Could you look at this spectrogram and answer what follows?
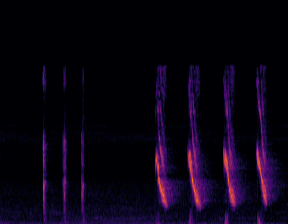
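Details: Contest-winning songbird giving three short, thin high ticks, then four loud descending slurred whistles spaced roughly half a second apart.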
